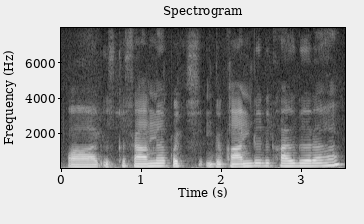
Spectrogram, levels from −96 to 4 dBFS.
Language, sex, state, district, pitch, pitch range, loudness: Hindi, male, Bihar, Patna, 140 Hz, 125-150 Hz, -15 LUFS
